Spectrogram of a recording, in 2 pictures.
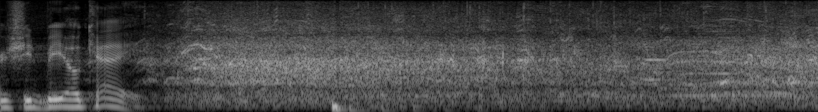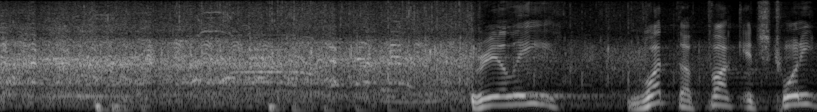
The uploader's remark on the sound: The live rants this week come from the Peoples Bank Theater in Marietta, Ohio and the Durham Performing Arts Center in Durham, North Carolina.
